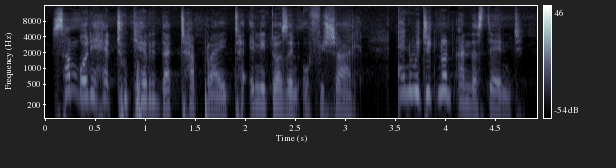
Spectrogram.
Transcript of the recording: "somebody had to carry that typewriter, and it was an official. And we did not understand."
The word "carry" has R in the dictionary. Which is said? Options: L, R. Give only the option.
R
